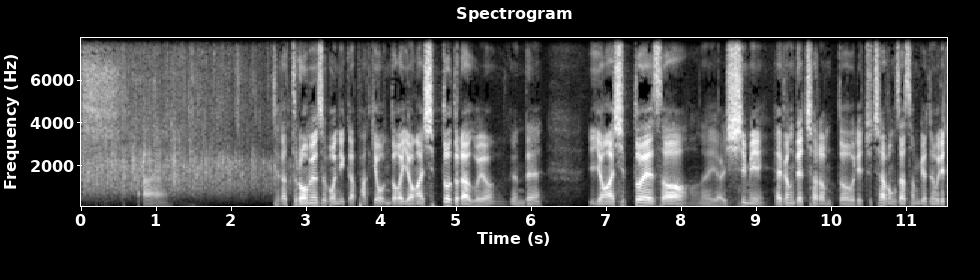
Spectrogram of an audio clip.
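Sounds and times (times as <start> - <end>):
audience applauding: 0.0 - 3.3
speech: 0.8 - 1.3, 2.6 - 11.5.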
